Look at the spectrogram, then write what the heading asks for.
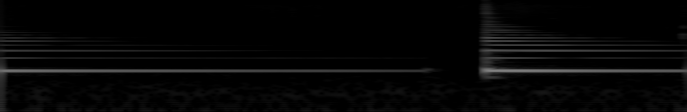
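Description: A single ukulele open E string plucked twice, each note ringing clear and slowly decaying, with a short gap before the second pluck; close and alone.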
